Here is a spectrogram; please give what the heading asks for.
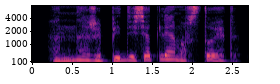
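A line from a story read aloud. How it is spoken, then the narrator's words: Knowing whisper. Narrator (Russian): прошептал он со знанием дела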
